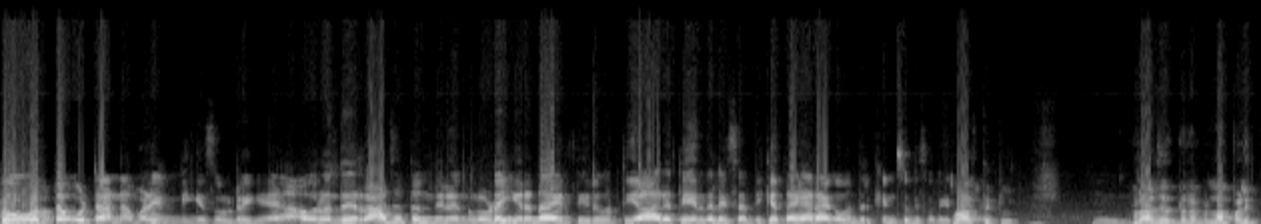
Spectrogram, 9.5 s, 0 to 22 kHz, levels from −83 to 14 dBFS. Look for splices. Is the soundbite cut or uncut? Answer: uncut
